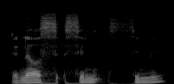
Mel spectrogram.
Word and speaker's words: Dynel Simeu: Even though I asked, is it Dynel Simeu?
